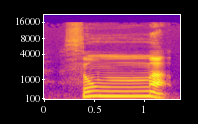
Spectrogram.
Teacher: الاخفاء ايضا من الاحكام في قوله سبحانه ثم هنا ميم مشدده والميم المشدده حكمها احسنتم الغنه بمقدار حركتين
